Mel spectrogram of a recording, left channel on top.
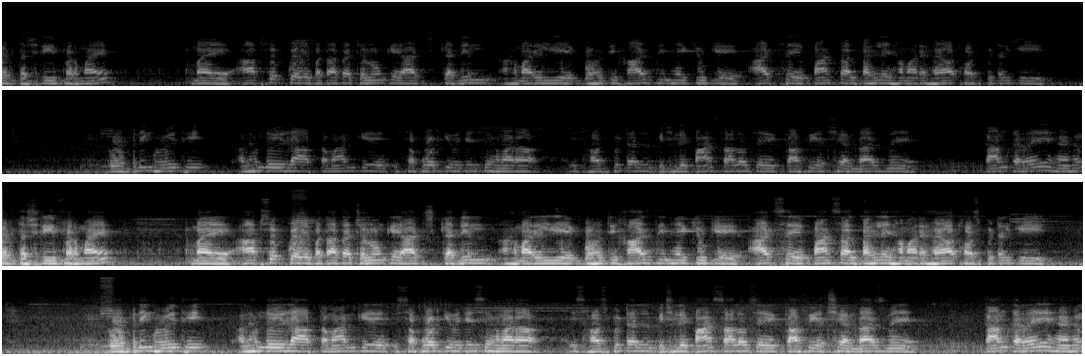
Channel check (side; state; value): left; quieter; 19.9 dB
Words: تشریف فرمائیں. میں آپ سب کو یہ بتاتا چلوں کہ آج کا دن ہمارے لیے ایک بہت ہی خاص دن ہے، کیونکہ آج سے 5 سال پہلے ہمارے حیات ہاسپٹل کی اوپننگ ہوئی تھی. الحمدللہ آپ تمام کے سپورٹ کی وجہ سے ہمارا اس ہاسپٹل پچھلے 5 سالوں سے کافی اچھے انداز میں کام کر رہے ہیں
